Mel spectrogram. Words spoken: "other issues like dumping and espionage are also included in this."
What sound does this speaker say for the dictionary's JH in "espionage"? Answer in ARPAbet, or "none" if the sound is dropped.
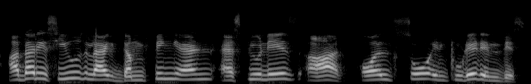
Z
